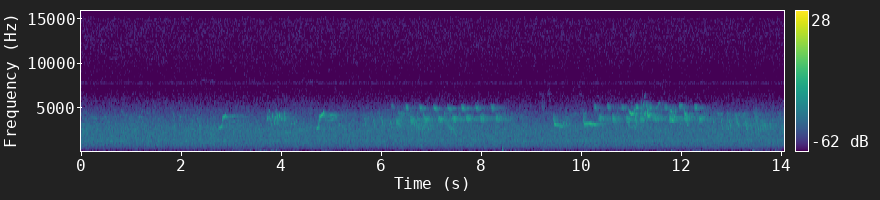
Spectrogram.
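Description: Woodland ambience through a trail camera's microphone: a steady background hiss with small birds chirping and trilling, more busily in the second half, and a few soft low knocks.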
